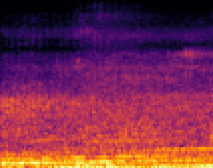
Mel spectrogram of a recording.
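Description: Road traffic: a passing car engine's steady low hum over road noise.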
